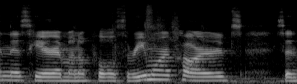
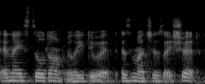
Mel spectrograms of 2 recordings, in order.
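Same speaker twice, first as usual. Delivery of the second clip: ordinary talk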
